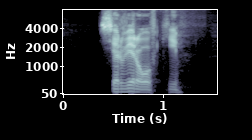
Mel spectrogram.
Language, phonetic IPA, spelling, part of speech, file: Russian, [sʲɪrvʲɪˈrofkʲɪ], сервировки, noun, Ru-сервировки.ogg
- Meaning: inflection of сервиро́вка (serviróvka): 1. genitive singular 2. nominative/accusative plural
